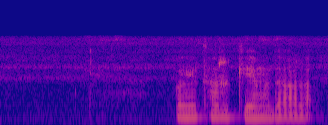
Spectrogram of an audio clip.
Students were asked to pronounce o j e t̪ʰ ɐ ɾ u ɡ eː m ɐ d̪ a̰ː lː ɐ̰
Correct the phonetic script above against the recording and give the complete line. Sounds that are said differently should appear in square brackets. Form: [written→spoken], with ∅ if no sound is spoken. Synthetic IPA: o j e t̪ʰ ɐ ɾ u [ɡ→k] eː m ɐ d̪ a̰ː [lː→l] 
